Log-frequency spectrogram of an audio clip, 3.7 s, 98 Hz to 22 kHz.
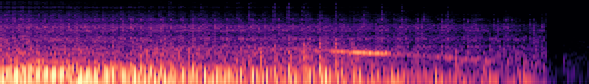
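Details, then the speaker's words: Ryobi RYI2300 inverter generator, 15 months old, with a clean carburetor: under a light 400 W load the engine note sags and wavers, surging with auto idle on or off; a carburetor fault or design issue is suspected but unconfirmed. "that was it the 400 watt load was causing it to surge with the auto Idol on and off"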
